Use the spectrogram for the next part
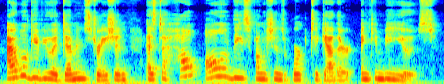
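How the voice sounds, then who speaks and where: A woman working as a software trainer narrates a demonstration in a fairly high voice, as voice-over to a screen recording. She's methodical and instructive, enunciating each dictated command.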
